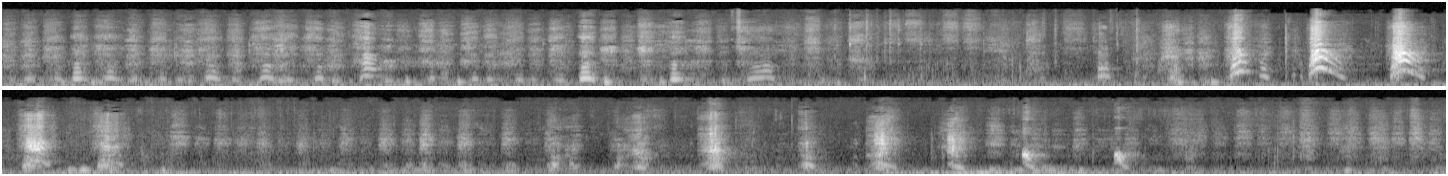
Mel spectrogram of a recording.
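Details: Chimpanzee panting: a run of breathy, rhythmic pulses, about two or so per second, loudest in the middle, with softer grunting breaths at the start and laughter nearby.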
